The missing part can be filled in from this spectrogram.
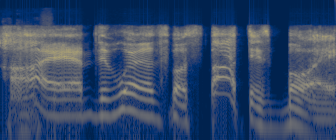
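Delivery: put-on swooping, pitch-swinging cartoon boy-genius voice. Speaker trying a cartoon voice after a long time: Dexter voice. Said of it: "since I've done a Dexter voice".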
